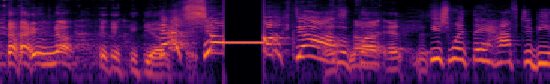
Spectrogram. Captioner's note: beep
